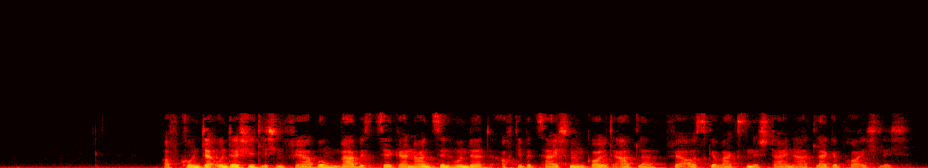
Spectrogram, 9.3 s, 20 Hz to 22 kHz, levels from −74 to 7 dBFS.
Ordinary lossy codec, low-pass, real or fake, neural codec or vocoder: MP3, 32 kbps; 7.2 kHz; fake; codec, 16 kHz in and 24 kHz out, 1 kbps, XY-Tokenizer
